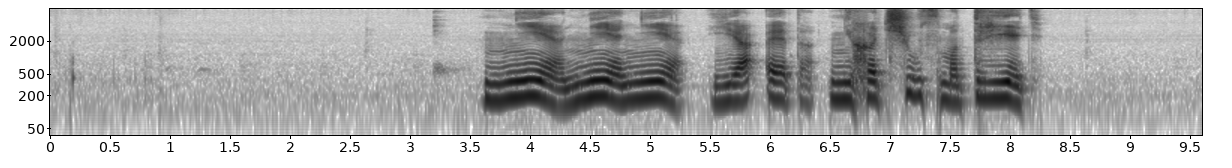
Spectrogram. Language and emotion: Russian, angry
